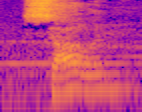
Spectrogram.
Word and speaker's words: Samhain: there and they're like well what's he saying solid is really the way we we pronounce same name and someone is really about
